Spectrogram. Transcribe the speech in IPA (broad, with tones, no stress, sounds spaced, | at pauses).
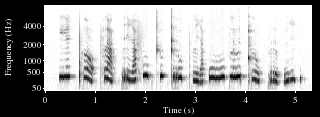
j e˦˥ k̚ pʰ l ɔ˨˩ ʔ pʰ l a˨˩ k̚ p r i˩˦ a̯ f u˦˥ ʔ tʰ ɯ˥˩ k̚ t r u˦˥ ʔ pʰ l i˩˦ a̯ k w uː˦˥ p l ɯː˦˥ t̚ kʰ l u˨˩ k̚ p r ɯ˨˩ k̚ ŋ i˦˥ ʔ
